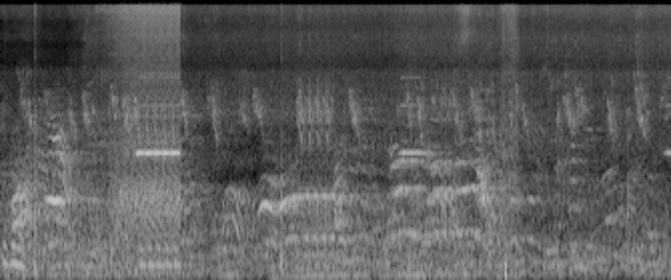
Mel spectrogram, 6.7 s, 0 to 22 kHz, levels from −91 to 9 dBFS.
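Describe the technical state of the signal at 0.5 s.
At 0.5 s the audio is intact, with no technical fault audible at that moment.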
